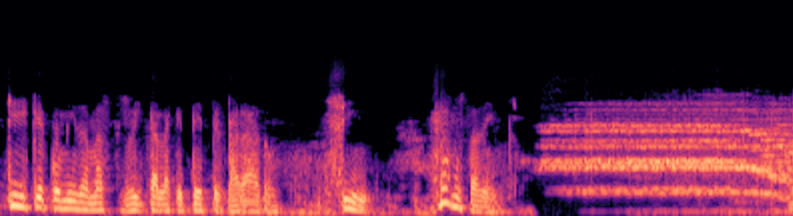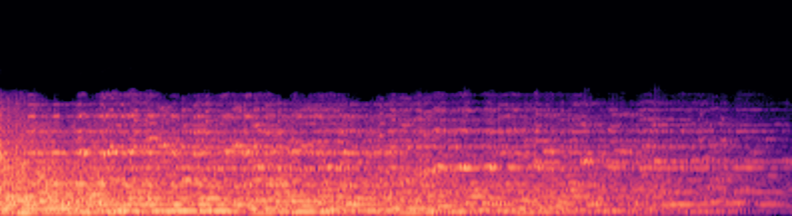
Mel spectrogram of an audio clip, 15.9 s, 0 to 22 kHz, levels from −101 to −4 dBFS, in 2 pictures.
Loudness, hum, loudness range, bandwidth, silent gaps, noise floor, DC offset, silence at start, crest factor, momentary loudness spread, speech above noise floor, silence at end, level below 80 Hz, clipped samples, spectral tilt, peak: -22 LUFS; none; 7 LU; 3.9 kHz; none; -42 dBFS; under 0.1%; 0.05 s; 18 dB; 16 LU; 23 dB; 0.1 s; -40 dBFS; under 0.1%; -8 dB/octave; -4 dBFS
